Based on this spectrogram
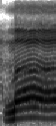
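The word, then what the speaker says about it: ماءً: Kita dengar kadang-kadang orang membaca disukun hamzah ya, ma, padahal ini bukan seperti itu cara membacanya. Cara membacanya yaitu dibaca mad iwad atau dipanjangkan. Fathaten yang ada di hamzah ini harus dipanjangkan ketika kita waqaf.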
